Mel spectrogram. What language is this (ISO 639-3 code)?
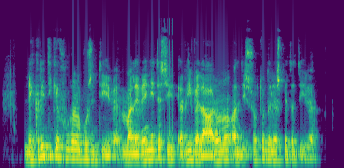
ita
